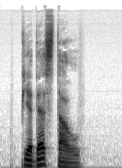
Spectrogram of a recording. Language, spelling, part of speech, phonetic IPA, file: Polish, piedestał, noun, [pʲjɛˈdɛstaw], Pl-piedestał.ogg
